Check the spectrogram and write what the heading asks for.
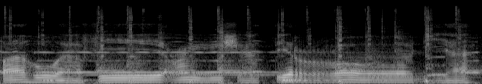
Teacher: Karena fathatain bertemu dengan huruf lam, maka tanwin dilebur ke dalam huruf setelahnya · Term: idgham bila guna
